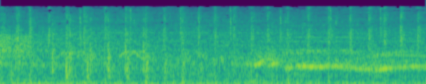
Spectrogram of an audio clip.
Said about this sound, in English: Automatic fire! Automatic fire!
